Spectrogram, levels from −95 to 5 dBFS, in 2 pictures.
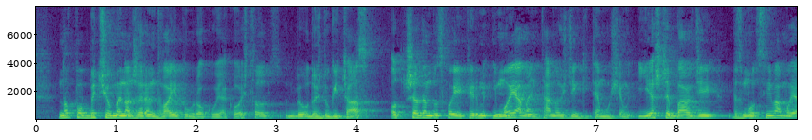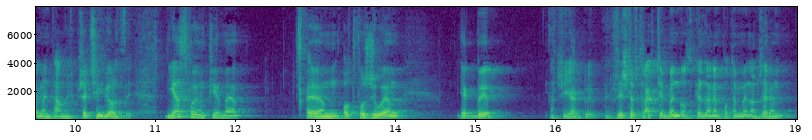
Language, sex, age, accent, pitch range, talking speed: Polish, male, 30-49, native, 115-135 Hz, 135 wpm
